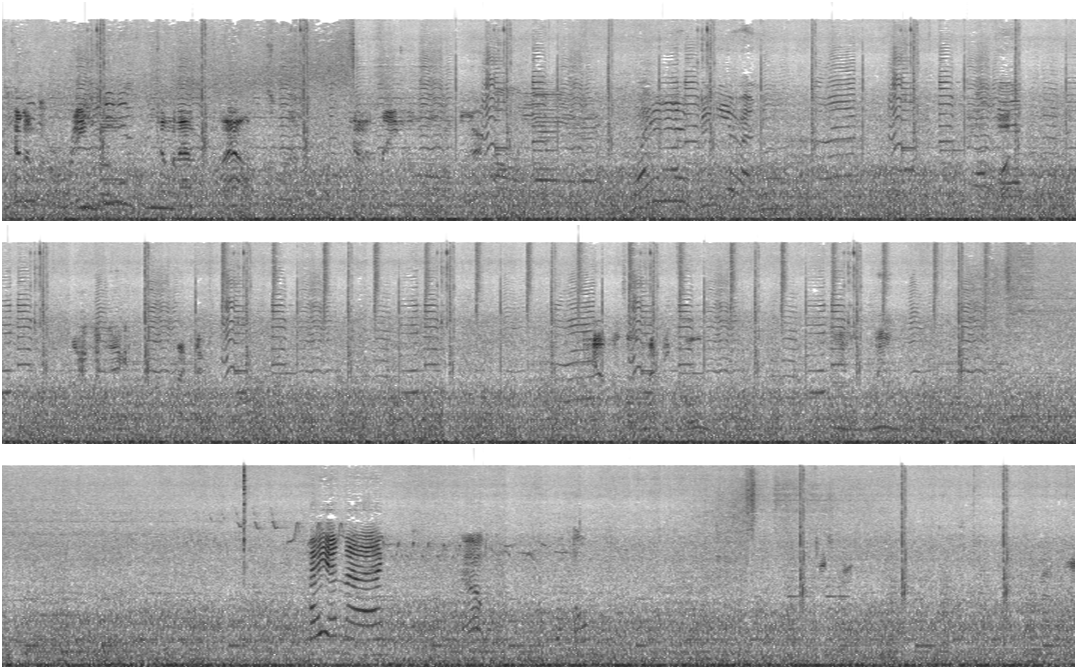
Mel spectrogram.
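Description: Steady low drone of a car moving at highway speed, heard inside the cabin, with music and snatches of voices over it.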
